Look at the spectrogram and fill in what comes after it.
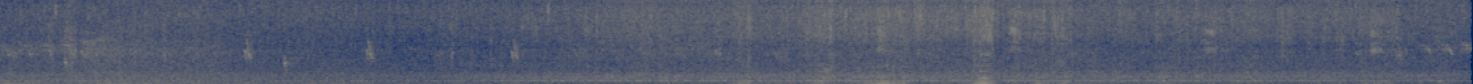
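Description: Swarm of honeybees buzzing as a steady hum of many wings, with single bees flying close past the microphone a few times around the middle.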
